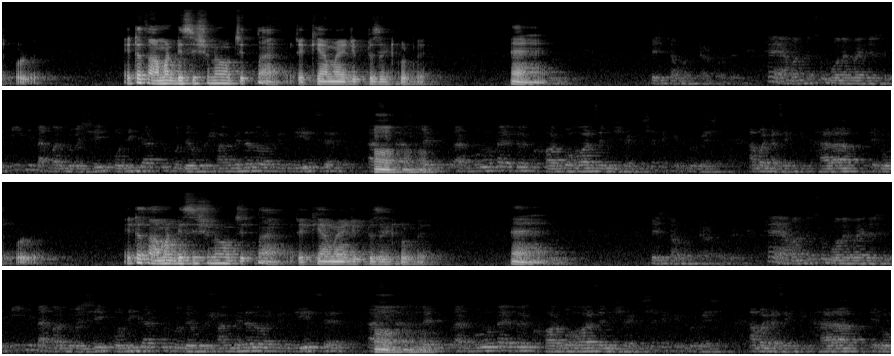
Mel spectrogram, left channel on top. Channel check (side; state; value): both; normal; correlation 0.55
